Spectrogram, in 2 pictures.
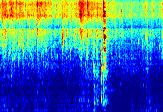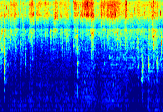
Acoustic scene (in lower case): kitchen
